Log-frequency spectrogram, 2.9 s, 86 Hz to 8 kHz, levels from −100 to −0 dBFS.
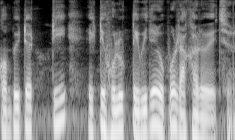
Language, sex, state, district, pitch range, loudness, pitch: Bengali, male, West Bengal, Cooch Behar, 105-135 Hz, -13 LUFS, 120 Hz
